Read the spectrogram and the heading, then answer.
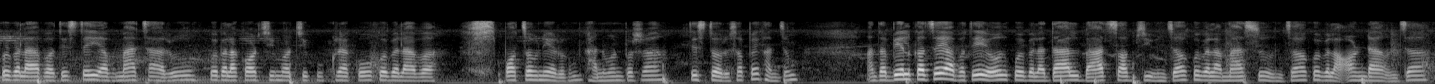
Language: Nepali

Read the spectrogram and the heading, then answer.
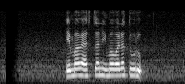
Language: Sinhala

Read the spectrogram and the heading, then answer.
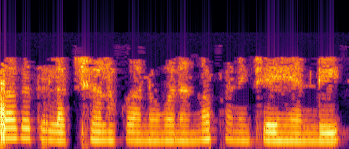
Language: Telugu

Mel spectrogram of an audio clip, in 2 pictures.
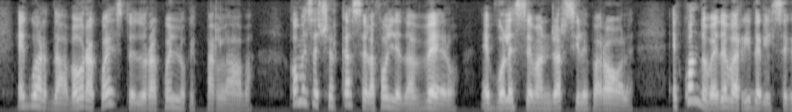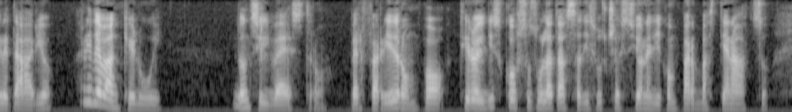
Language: Italian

